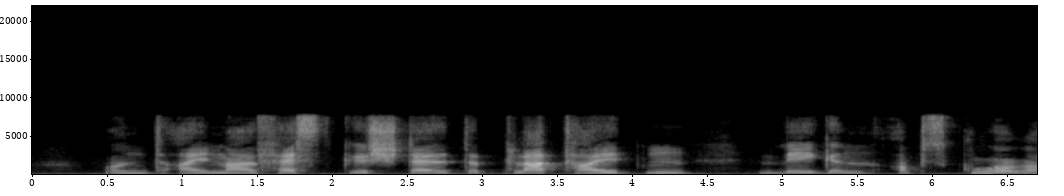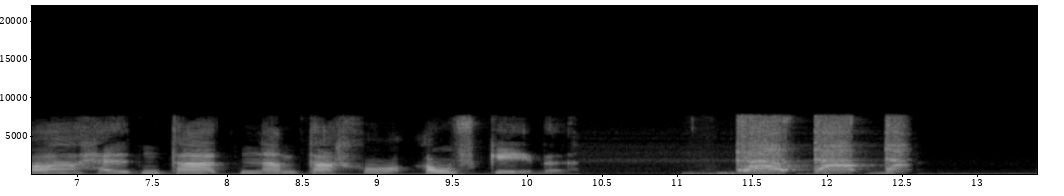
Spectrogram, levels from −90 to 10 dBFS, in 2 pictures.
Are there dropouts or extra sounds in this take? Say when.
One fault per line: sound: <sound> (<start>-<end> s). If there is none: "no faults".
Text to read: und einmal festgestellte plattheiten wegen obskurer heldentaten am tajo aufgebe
sound: cough (11.0-12.6 s)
